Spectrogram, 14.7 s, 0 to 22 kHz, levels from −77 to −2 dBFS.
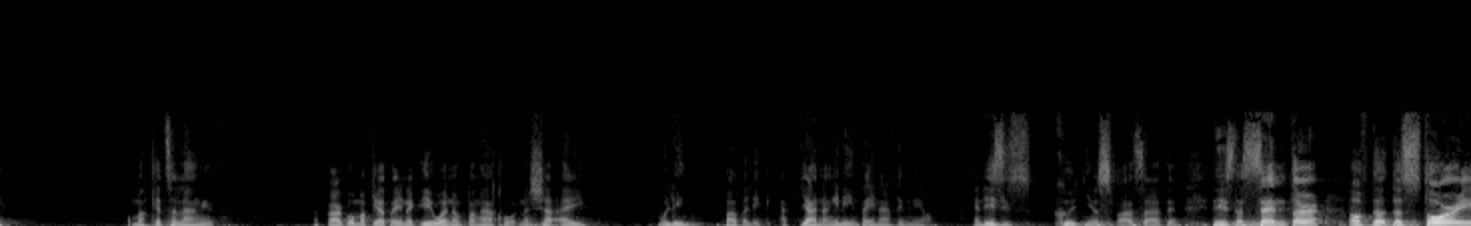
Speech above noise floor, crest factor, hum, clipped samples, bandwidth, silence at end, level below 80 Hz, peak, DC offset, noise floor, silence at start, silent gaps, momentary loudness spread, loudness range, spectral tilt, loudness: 42 dB; 24 dB; none; under 0.1%; 11.5 kHz; 0 s; -56 dBFS; -6 dBFS; under 0.1%; -71 dBFS; 0 s; none; 19 LU; 10 LU; -6 dB/octave; -29 LUFS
